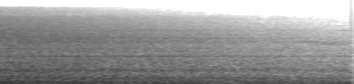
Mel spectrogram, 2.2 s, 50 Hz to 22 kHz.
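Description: Supercharged 6.2-litre Hemi V8 of a Dodge Challenger Hellcat falling back from a rev of about 4700 rpm toward idle, the sound dying down as the revs drop.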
